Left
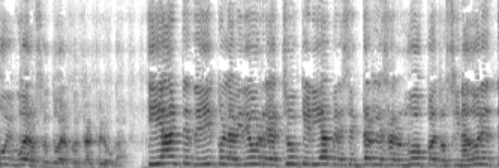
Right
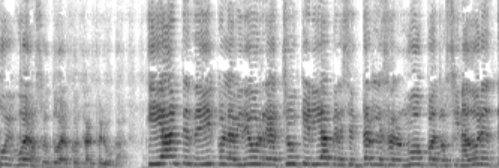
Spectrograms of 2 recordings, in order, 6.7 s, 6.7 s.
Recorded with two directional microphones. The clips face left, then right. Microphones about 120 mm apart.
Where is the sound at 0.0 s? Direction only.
10° left (ahead or behind).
